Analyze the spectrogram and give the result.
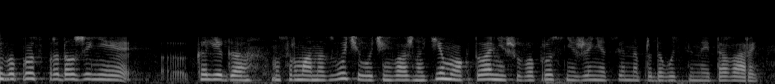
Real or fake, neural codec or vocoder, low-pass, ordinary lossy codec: real; none; 3.6 kHz; Opus, 24 kbps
